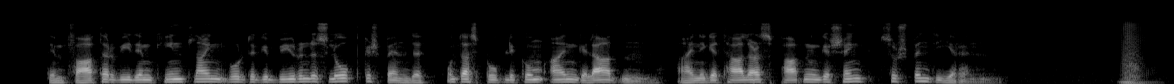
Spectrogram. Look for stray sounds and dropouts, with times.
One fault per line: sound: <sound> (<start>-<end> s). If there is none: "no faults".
sound: whoosh (11.2-11.7 s)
